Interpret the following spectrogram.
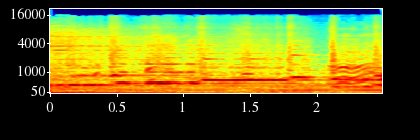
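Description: Background film music: a flute plays a slow melody of held notes that step up and down, some sliding into the next, over soft sustained accompaniment.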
